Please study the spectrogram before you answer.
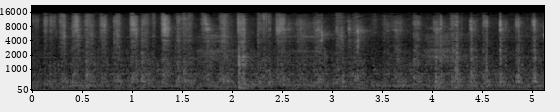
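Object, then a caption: Encrusted ceramic jar scraped with a wooden stick. A wooden stick scratches the pale crust on a large encrusted ceramic jar lying on its side, in repeated strokes. Each stroke gives a quiet, dry, raspy scrape with bright, hissy grit, falling into an uneven, rubbing rhythm.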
